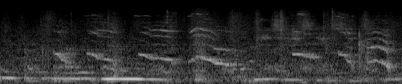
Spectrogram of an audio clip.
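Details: Nervous medium poodle puppies, newly arrived somewhere unfamiliar in October 2013, keep up a steady stream of soft, reedy whines, some held flat and others swooping down, with quiet overlapping cries from more than one pup.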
